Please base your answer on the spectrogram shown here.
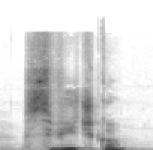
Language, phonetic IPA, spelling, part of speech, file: Ukrainian, [ˈsʲʋʲit͡ʃkɐ], свічка, noun, Uk-свічка.ogg
- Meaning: 1. candle 2. spark plug / sparking plug 3. candela (unit of luminous intensity) 4. suppository 5. euphrasia, eyebright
